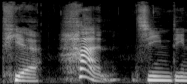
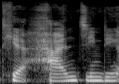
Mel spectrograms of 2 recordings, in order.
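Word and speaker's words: 铁汉金钉: and the Golden Spike, the Chinese translation of is 铁汉金钉, not 铁汉金钉. I pronounced it the second way.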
